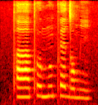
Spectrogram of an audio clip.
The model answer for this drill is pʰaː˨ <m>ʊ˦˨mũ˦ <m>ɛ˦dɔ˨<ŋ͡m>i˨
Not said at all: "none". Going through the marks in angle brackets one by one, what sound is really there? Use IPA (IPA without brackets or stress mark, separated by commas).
pʰ, pʰ, m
